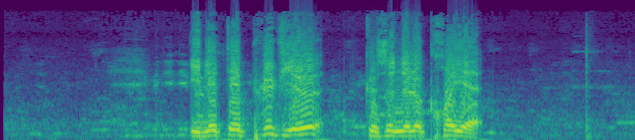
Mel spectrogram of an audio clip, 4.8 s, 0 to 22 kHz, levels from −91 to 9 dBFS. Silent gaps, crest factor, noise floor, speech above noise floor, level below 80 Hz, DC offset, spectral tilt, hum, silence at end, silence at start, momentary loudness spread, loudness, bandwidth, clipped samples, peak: none; 10 dB; -37 dBFS; 30 dB; -34 dBFS; under 0.1%; -5 dB/octave; none; 0 s; 0.75 s; 20 LU; -8 LUFS; 16 kHz; 0.8%; 0 dBFS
